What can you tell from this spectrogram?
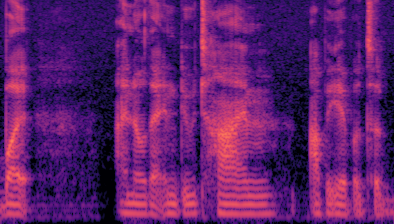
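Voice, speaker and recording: On a very clean recording with a silent background, a man with an American accent talks at a fairly slow pace in a very deep, low pitch, with vocal fry and ordinary pitch variation. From New York, the Bronx. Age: 20s. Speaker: rapper. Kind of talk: unscripted personal monologue. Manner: casual, hesitant.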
